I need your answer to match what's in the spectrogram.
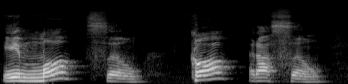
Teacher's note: os estados do Nordeste, que são Bahia, Pernambuco e Ceará, eles vão pronunciar isso com o aberto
